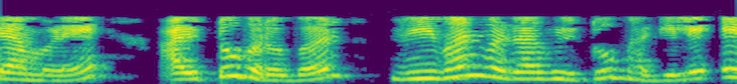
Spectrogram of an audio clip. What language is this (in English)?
Marathi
